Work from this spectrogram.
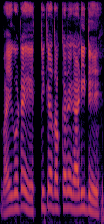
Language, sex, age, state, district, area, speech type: Odia, male, 60+, Odisha, Jajpur, rural, spontaneous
